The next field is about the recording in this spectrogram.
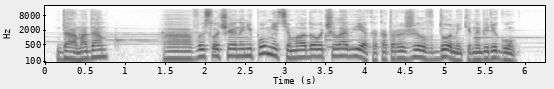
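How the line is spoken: Barely audible whisper. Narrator (Russian): чуть слышно прошептала она

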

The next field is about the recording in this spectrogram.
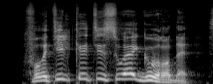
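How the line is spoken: Commander exclaiming. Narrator (French): s'exclama le commandant Michel

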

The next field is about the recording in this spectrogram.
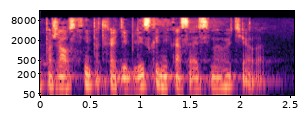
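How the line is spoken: Gentle. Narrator (Russian): Будда мягко сказал ей

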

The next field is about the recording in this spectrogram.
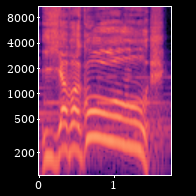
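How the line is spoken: Shouting. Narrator (Russian): кричал я собакам

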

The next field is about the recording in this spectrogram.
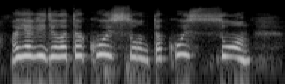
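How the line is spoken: Delighted exclamation. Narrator (Russian): восторженно воскликнула Алиса

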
